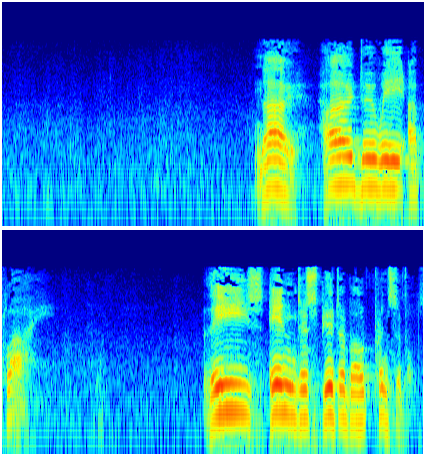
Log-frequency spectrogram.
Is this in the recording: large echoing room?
yes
